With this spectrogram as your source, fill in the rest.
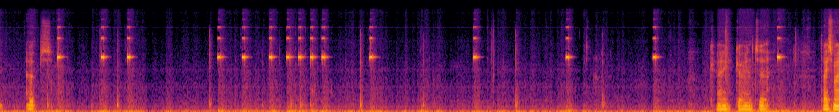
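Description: An electronic device beeps sharply with each button press.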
